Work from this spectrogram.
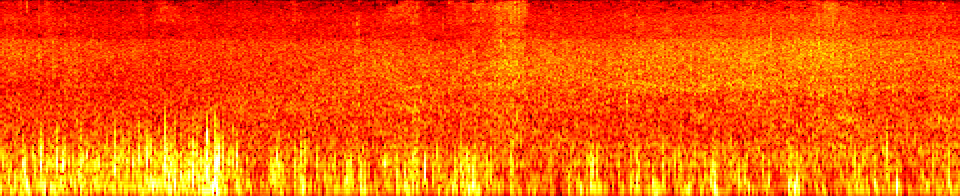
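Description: Wind gusts buffet the microphone on a beach at Delnor-Wiggins, with surf rumbling steadily underneath; the blustery noise runs throughout, strongest near the start, with no talking.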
